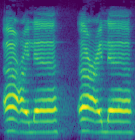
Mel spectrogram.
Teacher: عین درمیان سے آ رہا ہے جہاں پہ ایپیگلوٹس ہوتی ہے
